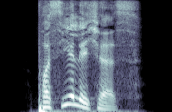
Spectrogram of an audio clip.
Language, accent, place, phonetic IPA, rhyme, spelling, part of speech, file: German, Germany, Berlin, [pɔˈsiːɐ̯lɪçəs], -iːɐ̯lɪçəs, possierliches, adjective, De-possierliches.ogg
- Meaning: strong/mixed nominative/accusative neuter singular of possierlich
